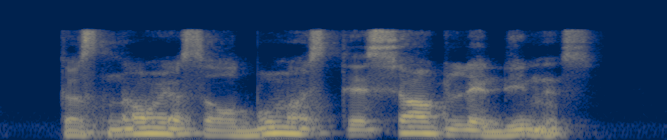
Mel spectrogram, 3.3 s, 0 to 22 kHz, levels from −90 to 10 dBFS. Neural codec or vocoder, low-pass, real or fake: autoencoder, 48 kHz, 32 numbers a frame, DAC-VAE, trained on Japanese speech; 9.9 kHz; fake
